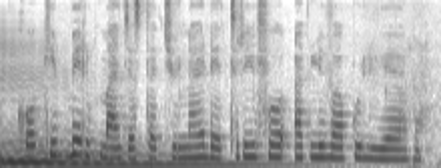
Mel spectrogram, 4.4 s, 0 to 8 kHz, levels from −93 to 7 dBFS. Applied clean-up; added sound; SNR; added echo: none; Guitar; 0 dB; none.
